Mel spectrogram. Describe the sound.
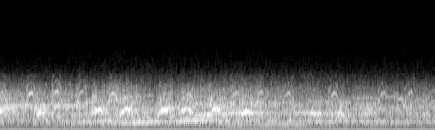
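Many dogs bark, yip and whimper together in a continuous, overlapping chorus. The yelps and whines hold a fairly steady loudness throughout, with no clear talk.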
